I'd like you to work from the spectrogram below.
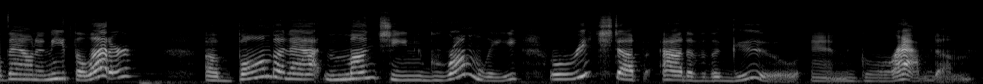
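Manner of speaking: lively storybook read-aloud with playful sound words; reading to children. A narrator's reading. Teacher reading a picture book to children, lively and playful. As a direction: read it out to a group of kids, bouncing along.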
